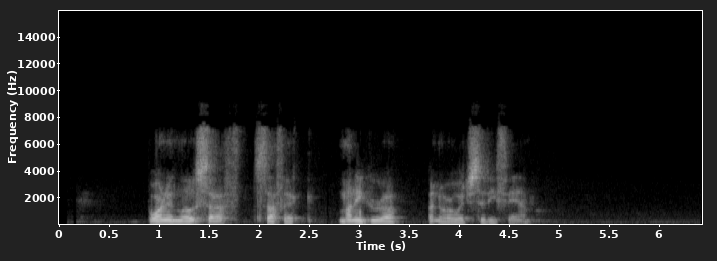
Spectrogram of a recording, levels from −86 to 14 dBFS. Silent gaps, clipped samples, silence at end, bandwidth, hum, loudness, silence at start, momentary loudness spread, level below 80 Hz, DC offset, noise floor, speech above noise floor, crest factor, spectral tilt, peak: none; under 0.1%; 1.75 s; 7.8 kHz; none; -22 LUFS; 0.9 s; 16 LU; -60 dBFS; under 0.1%; -65 dBFS; 44 dB; 22 dB; -4 dB/octave; -2 dBFS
